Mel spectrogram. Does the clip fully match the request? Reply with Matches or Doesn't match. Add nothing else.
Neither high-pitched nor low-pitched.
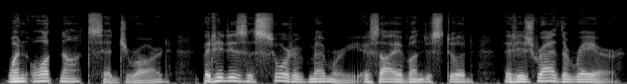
Doesn't match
